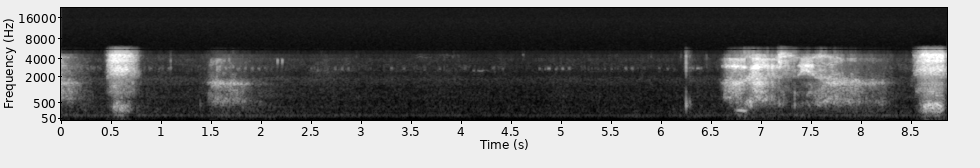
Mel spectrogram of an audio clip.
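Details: Adult female, induced sneezing recorded on a webcam: breathy build-up breaths and a couple of sharp, explosive sneezes, becoming very intense sneezing at the end.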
